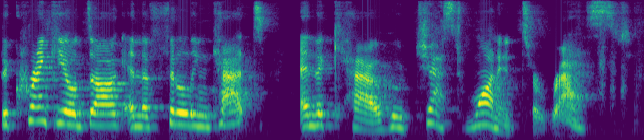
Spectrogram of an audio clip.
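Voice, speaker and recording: A woman reading a children's picture book aloud in an expressive storytelling style. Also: on the high side, slow pace, gravelly.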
